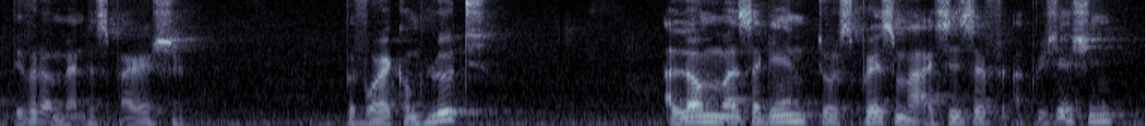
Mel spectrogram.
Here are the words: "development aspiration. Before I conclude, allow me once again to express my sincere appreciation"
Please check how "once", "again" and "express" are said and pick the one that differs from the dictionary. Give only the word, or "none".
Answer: once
